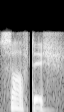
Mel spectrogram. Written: softish

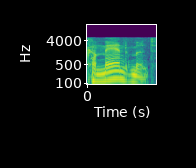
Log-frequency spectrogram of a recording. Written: commandment

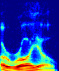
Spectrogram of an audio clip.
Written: arroyo

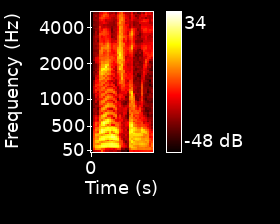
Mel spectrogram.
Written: vengefully

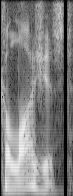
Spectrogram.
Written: collagist

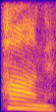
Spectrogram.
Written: hung

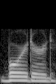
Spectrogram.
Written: bordered

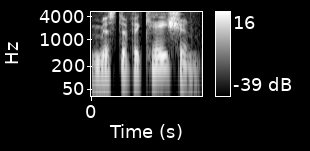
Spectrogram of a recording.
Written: mystification

